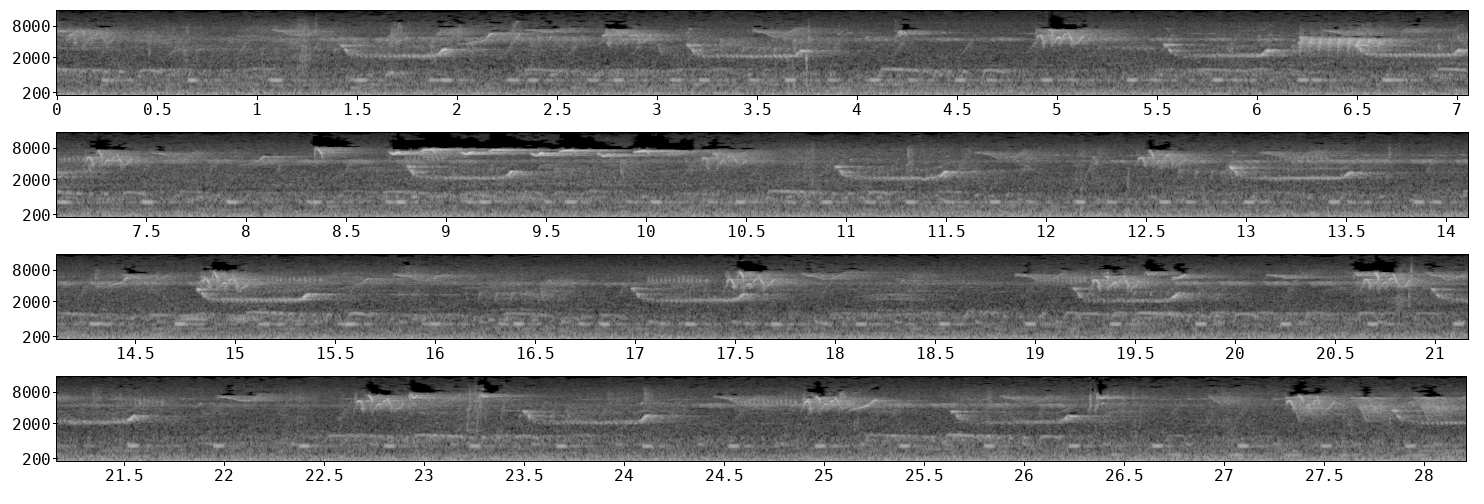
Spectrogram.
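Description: A bird calling over and over, one note about every one and a half seconds, each note dipping in pitch and rising again. A second bird gives a brief high trill about nine seconds in, over steady outdoor background noise.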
